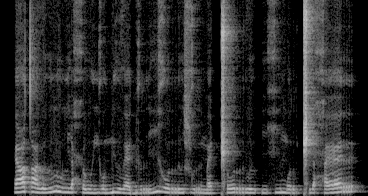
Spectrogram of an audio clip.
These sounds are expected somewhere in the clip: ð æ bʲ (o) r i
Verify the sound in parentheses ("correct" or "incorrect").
correct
